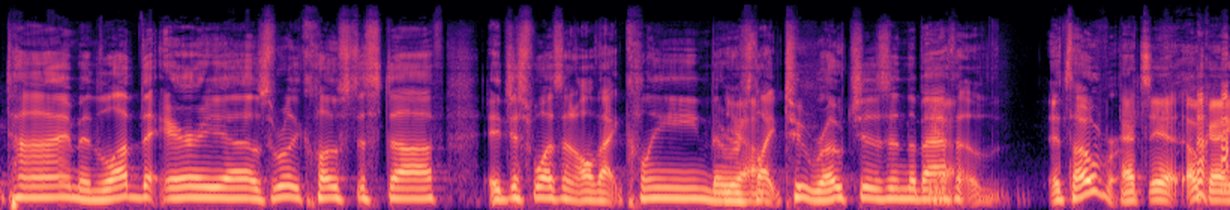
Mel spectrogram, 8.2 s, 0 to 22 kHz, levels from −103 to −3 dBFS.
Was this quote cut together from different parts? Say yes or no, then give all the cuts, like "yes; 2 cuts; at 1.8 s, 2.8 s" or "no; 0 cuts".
no; 0 cuts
